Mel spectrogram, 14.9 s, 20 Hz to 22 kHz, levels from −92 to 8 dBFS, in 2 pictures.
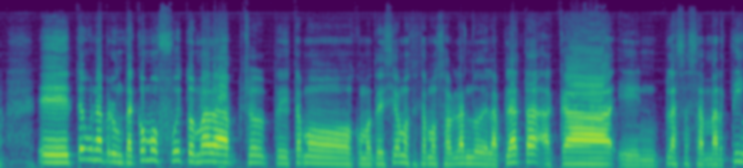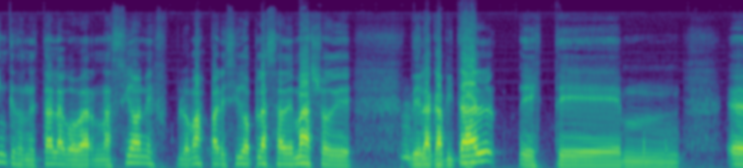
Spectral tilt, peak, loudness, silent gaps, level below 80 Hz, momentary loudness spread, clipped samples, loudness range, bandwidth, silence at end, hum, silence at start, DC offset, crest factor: -5.5 dB/octave; 0 dBFS; -12 LUFS; none; -46 dBFS; 15 LU; 0.4%; 4 LU; 16 kHz; 0 s; none; 0.25 s; under 0.1%; 12 dB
